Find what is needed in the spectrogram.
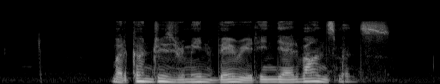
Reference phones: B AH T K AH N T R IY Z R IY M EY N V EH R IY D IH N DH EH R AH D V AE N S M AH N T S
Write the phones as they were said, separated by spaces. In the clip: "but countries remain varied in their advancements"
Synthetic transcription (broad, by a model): B AH T K AH N T R IY Z R IY M EY N V EH R IY D IH N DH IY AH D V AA N S M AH N T S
